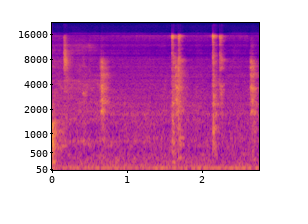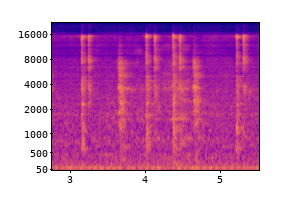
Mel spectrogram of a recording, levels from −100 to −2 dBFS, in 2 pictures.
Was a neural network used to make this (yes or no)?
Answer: yes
